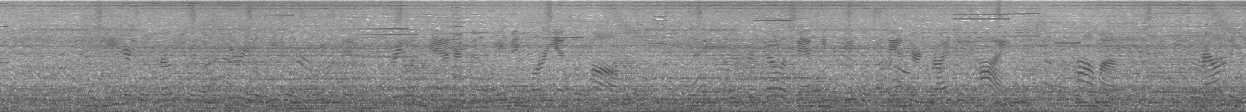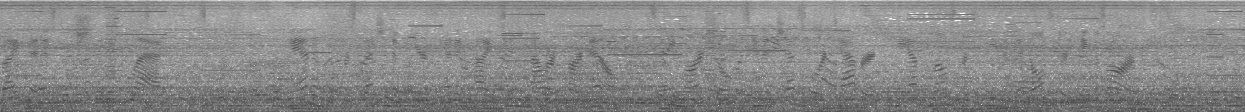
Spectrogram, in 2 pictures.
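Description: Dense, steady electronic noise drone, scattered throughout with many short rising and falling chirps and brief high tones, with indistinct, buried voices running underneath.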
